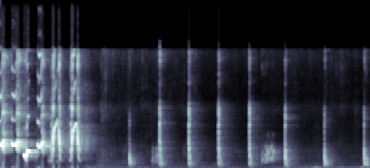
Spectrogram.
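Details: Javan pied starling in vigorous full-repertoire song, used as a lure and tutor recording: a burst of loud, bright whistled and chattering phrases with rising loops, then sharp dry clicks repeated about every half second.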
